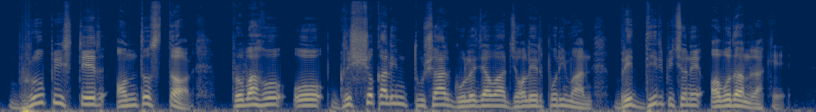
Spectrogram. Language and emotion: Bengali, neutral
